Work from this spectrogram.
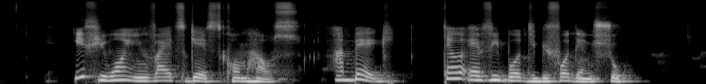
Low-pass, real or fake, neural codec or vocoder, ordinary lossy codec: none; fake; autoencoder, 48 kHz, 32 numbers a frame, DAC-VAE, trained on Japanese speech; none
